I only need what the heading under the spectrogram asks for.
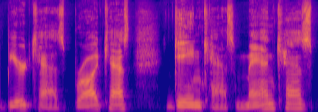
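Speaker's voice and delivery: ordinary delivery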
